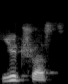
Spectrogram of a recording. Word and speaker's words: Utrust: Like Utrust. First of all, how do you say it? It's like a U and then trust, but then if you say it in another language, it's going to be Utrust.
